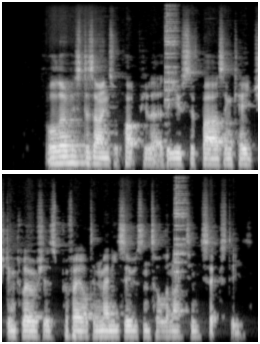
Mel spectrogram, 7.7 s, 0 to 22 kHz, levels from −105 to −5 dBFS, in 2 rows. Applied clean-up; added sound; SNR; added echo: classical method spectral subtraction.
